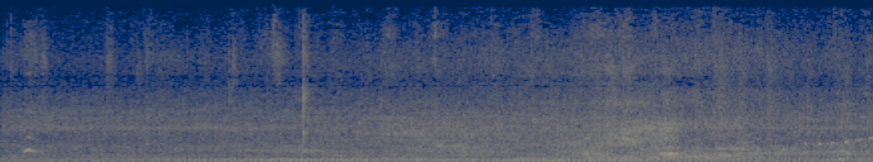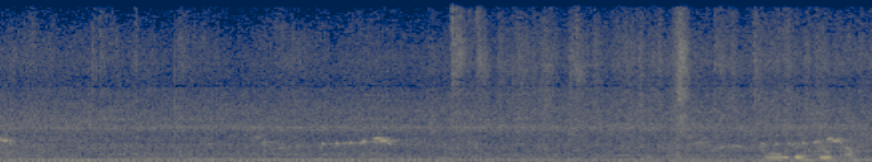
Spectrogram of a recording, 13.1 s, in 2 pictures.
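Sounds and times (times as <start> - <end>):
outdoor background hiss: 0.0 - 13.0
faint bird chirps: 8.4 - 9.6.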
